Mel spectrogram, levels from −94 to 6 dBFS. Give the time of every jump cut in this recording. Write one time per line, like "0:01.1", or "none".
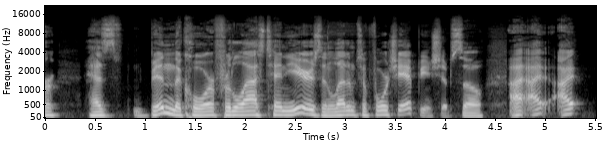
0:04.6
